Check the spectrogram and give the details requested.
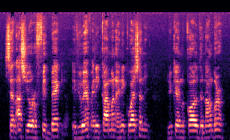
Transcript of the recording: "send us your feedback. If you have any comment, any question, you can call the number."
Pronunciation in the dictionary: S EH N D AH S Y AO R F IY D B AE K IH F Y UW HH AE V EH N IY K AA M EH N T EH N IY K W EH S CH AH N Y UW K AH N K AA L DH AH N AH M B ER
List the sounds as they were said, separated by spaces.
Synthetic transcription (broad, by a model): S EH N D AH S Y AO R F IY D B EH K IH F Y UW HH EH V EH N IY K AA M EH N EH N IY K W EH S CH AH N Y UW K AH N K AA L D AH N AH M B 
